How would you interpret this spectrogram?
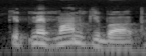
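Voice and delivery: ordinary delivery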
